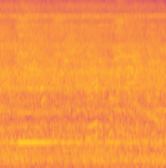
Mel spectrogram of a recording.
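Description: Steady rumble and hum of a train at a station platform, with faint voices mixed in.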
